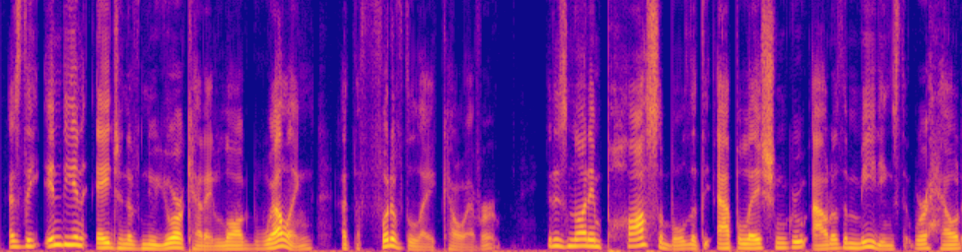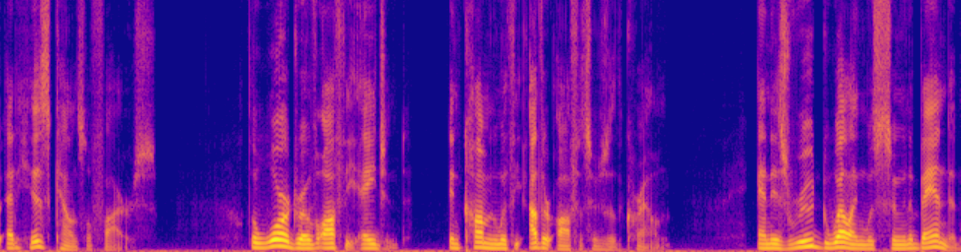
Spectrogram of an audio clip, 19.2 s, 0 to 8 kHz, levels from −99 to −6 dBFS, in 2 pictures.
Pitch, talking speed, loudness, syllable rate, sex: 135 Hz, 185 wpm, -19 LUFS, 5.3 syllables/s, male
